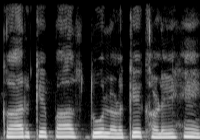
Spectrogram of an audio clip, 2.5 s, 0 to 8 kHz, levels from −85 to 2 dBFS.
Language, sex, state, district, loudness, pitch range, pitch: Hindi, female, Madhya Pradesh, Bhopal, -14 LUFS, 205-220 Hz, 220 Hz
